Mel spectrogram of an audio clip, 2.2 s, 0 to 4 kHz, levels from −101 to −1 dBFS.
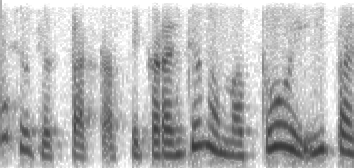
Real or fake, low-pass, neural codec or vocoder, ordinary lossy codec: real; 3.6 kHz; none; Opus, 32 kbps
